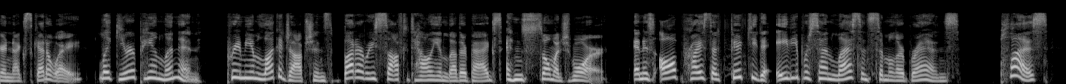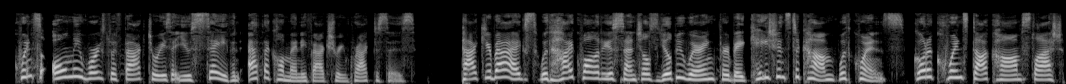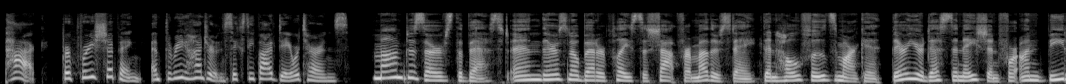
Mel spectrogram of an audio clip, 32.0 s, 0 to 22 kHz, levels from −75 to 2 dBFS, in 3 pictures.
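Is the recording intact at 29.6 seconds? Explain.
No. From 27.3 to 31.8 s, starting just after "best and there's no", the speech carries a resampler restarted on every block fault. Each chunk was converted on its own, as if in a halving of the sample rate such as 48 kHz to 24 kHz, so every chunk edge lacked its true neighbouring samples and picked up a small error. The ticks recur at 50 Hz, which fits 20 ms blocks, and merge into a buzz. Unlike mains hum at that frequency, the buzz sounds only while speech is present and vanishes in the pauses.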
